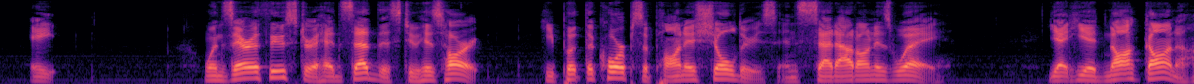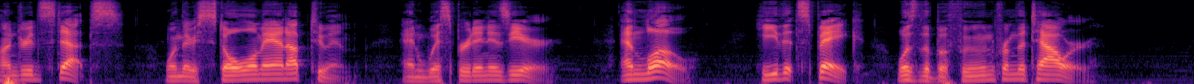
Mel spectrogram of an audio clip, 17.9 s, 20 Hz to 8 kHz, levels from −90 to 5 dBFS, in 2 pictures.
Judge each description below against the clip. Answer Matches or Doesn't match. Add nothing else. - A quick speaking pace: Doesn't match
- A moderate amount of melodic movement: Matches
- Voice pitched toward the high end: Doesn't match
